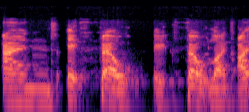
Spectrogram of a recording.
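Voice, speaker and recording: A woman with a London accent speaks in a very deep, low pitch. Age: 30s. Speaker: stand-up comedian and writer. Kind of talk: podcast interview.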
